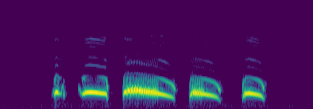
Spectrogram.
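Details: Spotted dove from Ninh Thuận, a decoy bird used to lure wild birds into a trap, gives five low hollow coos in about two seconds; the middle note is longest and gently falling. The background is clean and quiet.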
